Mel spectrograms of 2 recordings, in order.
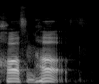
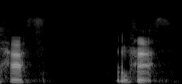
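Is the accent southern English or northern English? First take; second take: southern English; northern English. First: It is said in a southern English accent. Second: It is said in a northern English accent.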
